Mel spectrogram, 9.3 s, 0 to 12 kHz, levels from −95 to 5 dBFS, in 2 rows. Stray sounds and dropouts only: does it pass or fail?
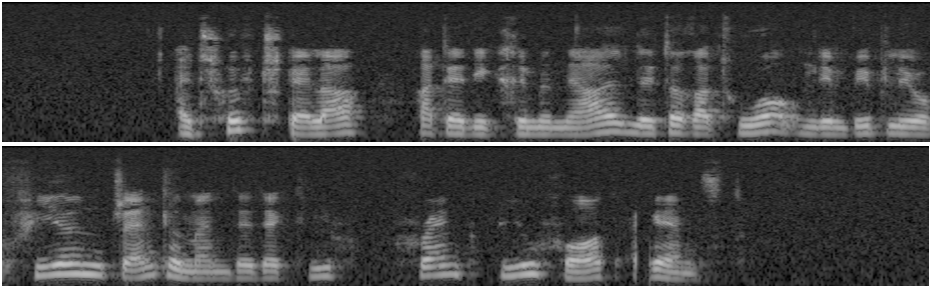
fail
